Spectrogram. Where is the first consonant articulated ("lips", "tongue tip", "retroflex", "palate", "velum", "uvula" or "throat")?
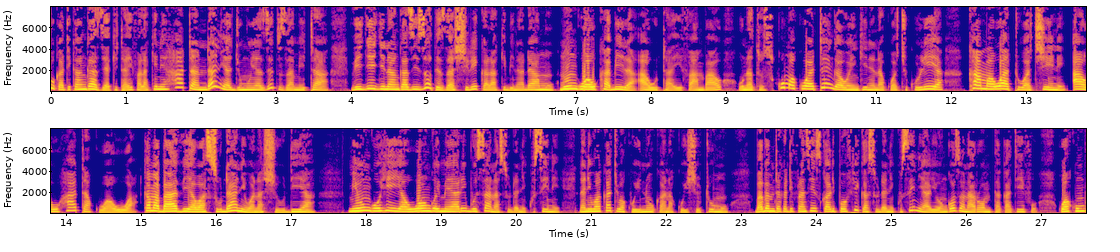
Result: velum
